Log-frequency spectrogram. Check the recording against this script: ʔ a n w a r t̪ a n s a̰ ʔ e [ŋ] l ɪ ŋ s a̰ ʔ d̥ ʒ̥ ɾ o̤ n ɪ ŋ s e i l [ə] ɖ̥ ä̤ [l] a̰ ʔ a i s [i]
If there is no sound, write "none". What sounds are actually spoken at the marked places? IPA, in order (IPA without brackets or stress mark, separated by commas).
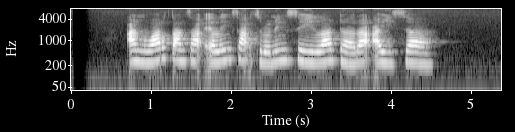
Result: none, a, ɾ, a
